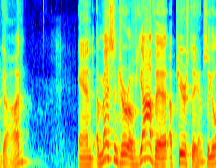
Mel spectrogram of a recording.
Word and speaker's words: Yahweh: I I pronounce it as Yave. Some say Yahweh.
